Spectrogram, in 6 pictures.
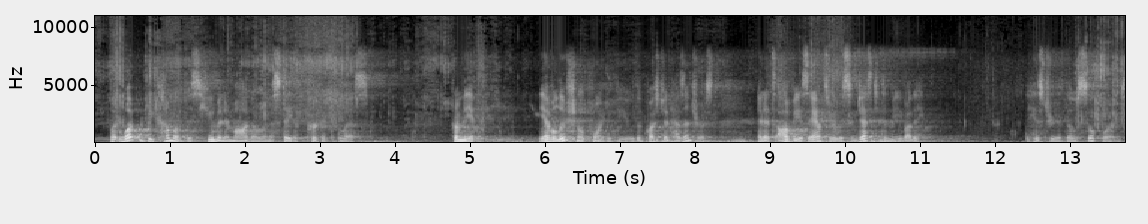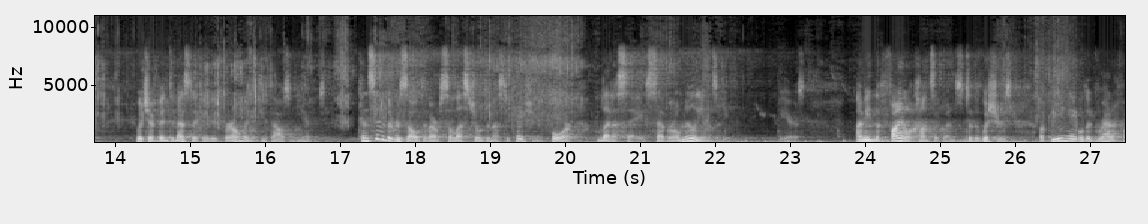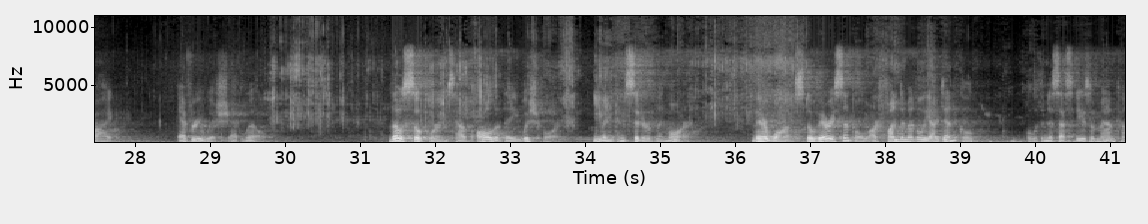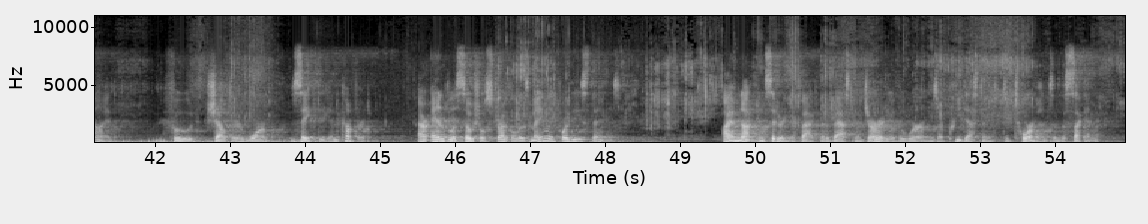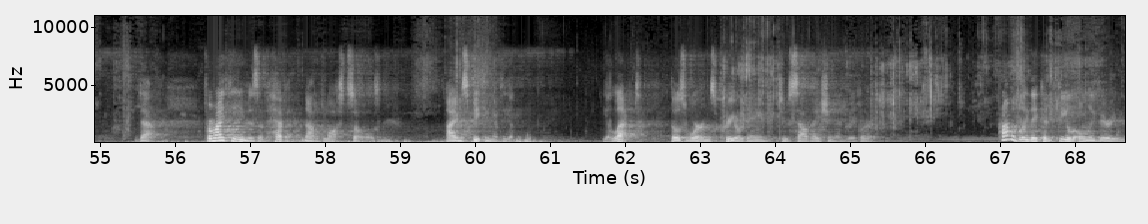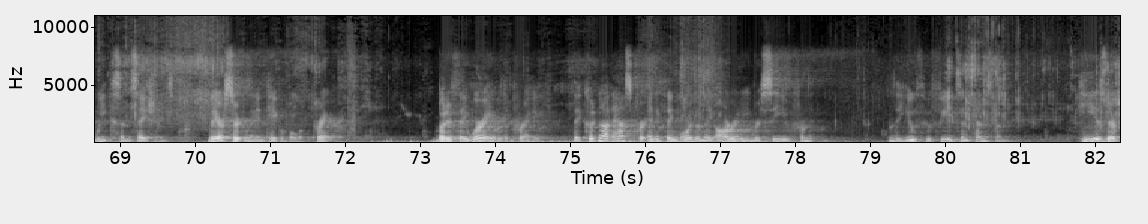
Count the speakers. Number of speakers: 1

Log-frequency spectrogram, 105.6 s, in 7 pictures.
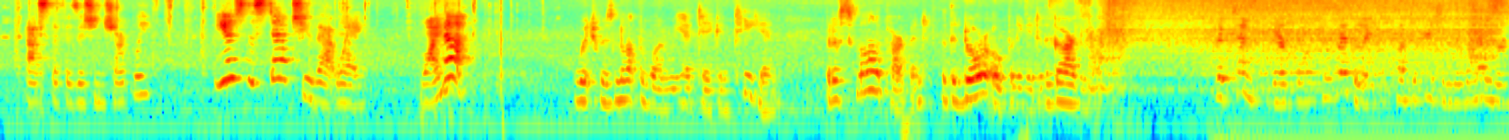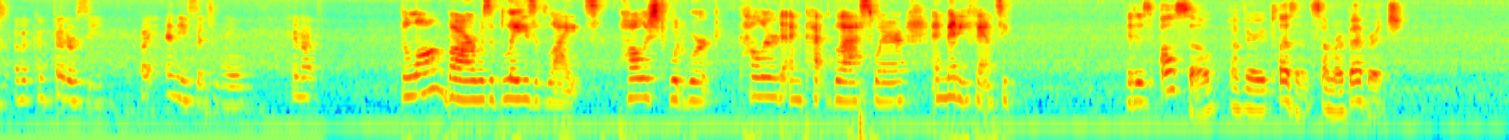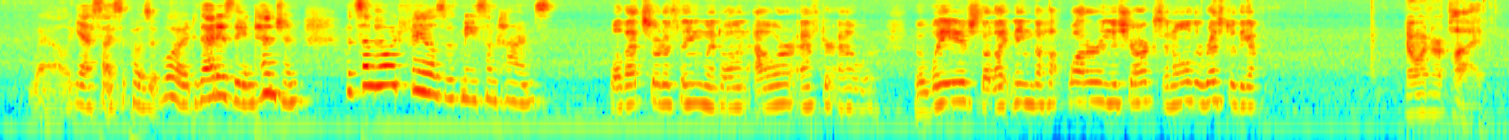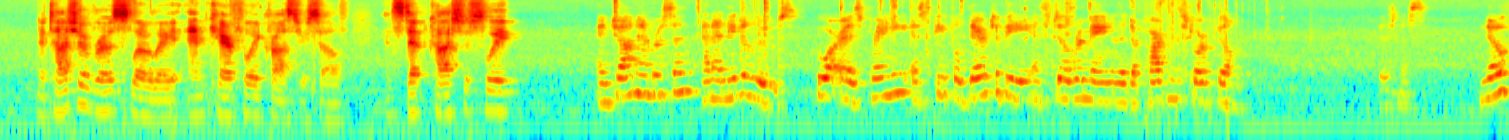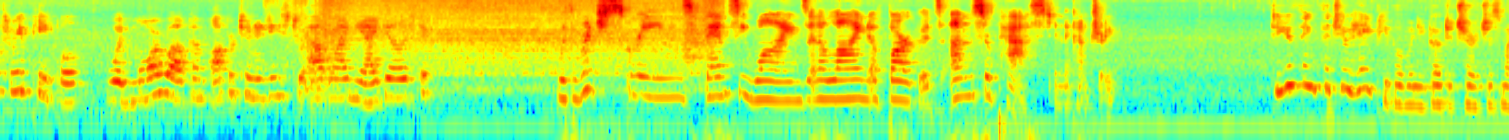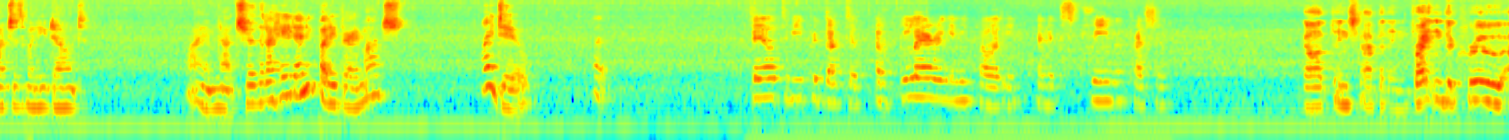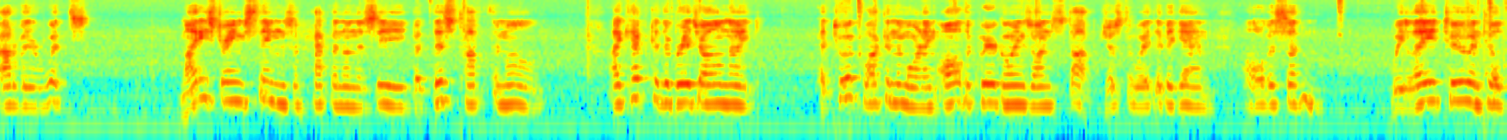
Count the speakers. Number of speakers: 9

